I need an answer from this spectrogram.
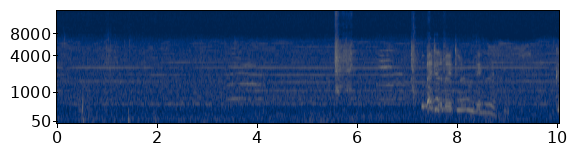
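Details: Pet Persian cats at play. Faint, thin, high meows come midway, followed by a louder, wavering, falling meow toward the end, while a woman speaks to the cats in Hindi. Soft knocks sound early on.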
